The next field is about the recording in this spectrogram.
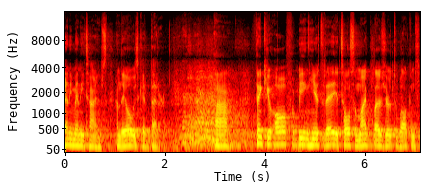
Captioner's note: laughter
